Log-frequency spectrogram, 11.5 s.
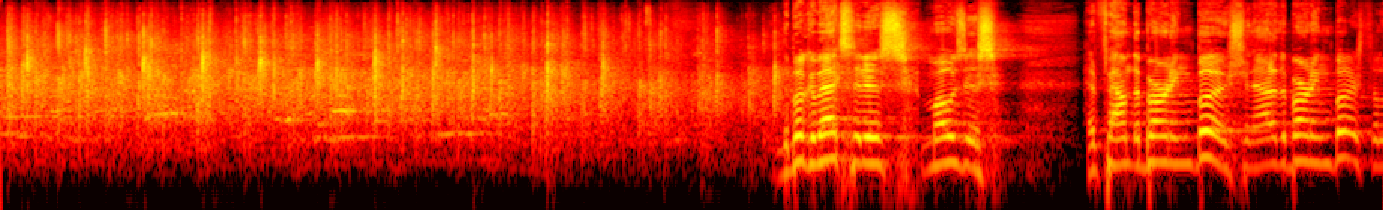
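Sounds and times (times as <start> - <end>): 
audience clapping hands: 0.0 - 7.2
speech: 6.5 - 8.4, 9.0 - 11.5.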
